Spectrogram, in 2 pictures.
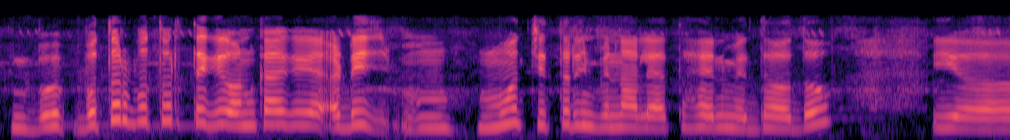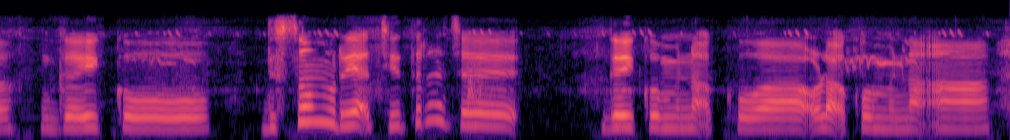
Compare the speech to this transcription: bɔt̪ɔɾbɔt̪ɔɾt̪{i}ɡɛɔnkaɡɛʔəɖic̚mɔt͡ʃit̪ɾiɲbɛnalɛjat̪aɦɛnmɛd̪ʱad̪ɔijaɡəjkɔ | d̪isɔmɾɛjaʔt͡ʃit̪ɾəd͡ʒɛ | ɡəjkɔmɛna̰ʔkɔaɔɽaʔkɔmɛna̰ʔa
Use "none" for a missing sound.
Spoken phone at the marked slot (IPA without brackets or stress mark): ɛ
